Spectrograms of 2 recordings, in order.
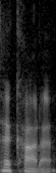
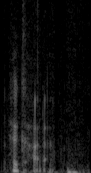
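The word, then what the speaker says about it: H'Catha: It's Hecata. It's H apostrophe C-A-T-H-A. Hecata.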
